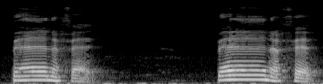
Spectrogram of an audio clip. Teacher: 3 syllables here. Our emphasis on the first syllable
